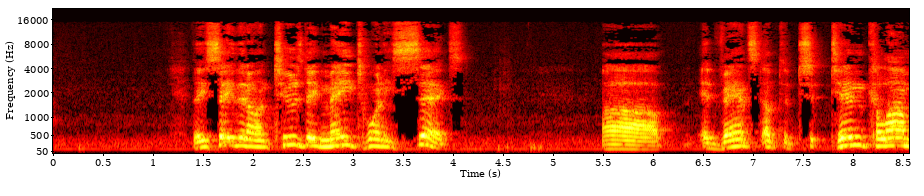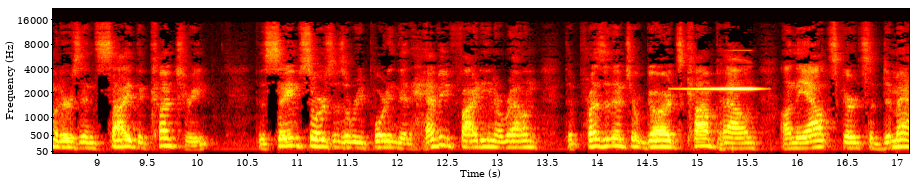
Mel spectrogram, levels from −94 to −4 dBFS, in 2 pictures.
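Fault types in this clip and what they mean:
Loudspeaker feedback squeal: the mic is hearing the speaker it drives, and around 2.2 kHz the loop gain tips past one, so that tone keeps feeding itself. You hear it creep in near 14.7 s, swelling over roughly three-quarters of a second into a piercing whistle that ends up about 15 dB above the rest of the sound, then it's gone by about 15.7 s, as if the loop got broken.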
